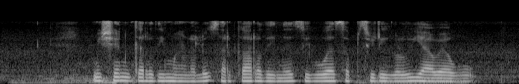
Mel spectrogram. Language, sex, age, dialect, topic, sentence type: Kannada, female, 25-30, Central, agriculture, question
